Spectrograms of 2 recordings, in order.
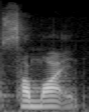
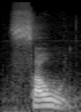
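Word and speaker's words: Samhain: і а насправді Та це слово з ірландської саме читається як саунь там зв'язка букв читається не так як в англійській мові звідти ми з вами маємо викривлену назву цього свята і тепер ця назва у нас максимально прожилася правильно називати це свято саунь коли ж правильно святкувати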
